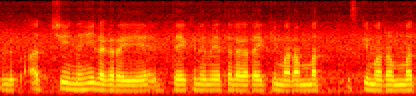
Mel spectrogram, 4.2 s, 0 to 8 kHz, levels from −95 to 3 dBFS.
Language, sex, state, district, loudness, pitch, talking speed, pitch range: Hindi, male, Bihar, East Champaran, -25 LUFS, 130 Hz, 230 wpm, 125-135 Hz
